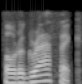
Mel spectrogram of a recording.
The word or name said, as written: photographic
